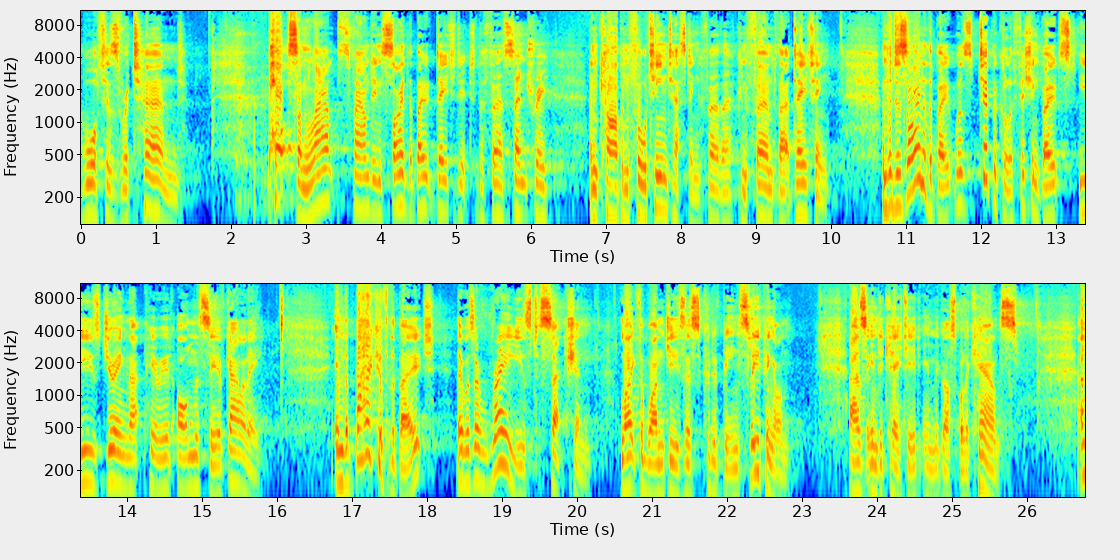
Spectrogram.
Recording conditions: large echoing room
